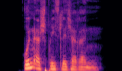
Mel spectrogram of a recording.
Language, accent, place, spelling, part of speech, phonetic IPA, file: German, Germany, Berlin, unersprießlicheren, adjective, [ˈʊnʔɛɐ̯ˌʃpʁiːslɪçəʁən], De-unersprießlicheren.ogg
- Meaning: inflection of unersprießlich: 1. strong genitive masculine/neuter singular comparative degree 2. weak/mixed genitive/dative all-gender singular comparative degree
